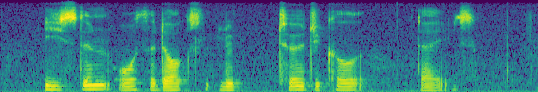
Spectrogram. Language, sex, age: English, male, 18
